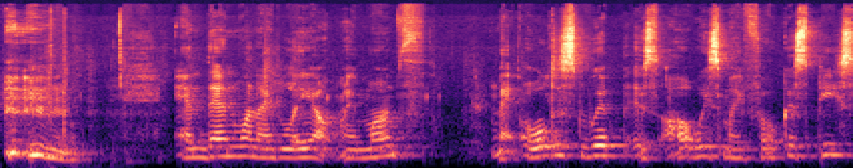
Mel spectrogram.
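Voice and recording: A woman's put-on character voice, croaky, raspy and hoarse, medium in pitch with ordinary pitch variation, at a fairly slow pace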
